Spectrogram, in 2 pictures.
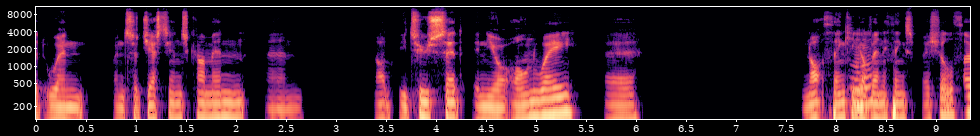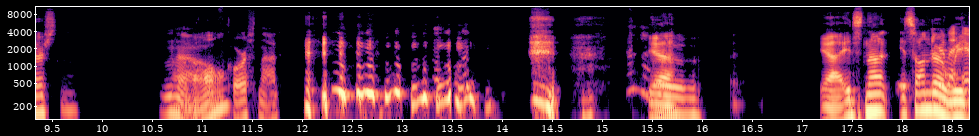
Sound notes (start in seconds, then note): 12.0 laughter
